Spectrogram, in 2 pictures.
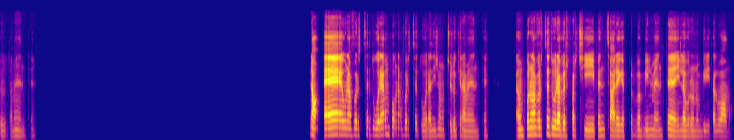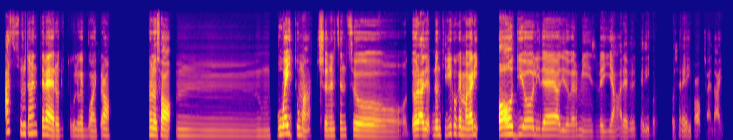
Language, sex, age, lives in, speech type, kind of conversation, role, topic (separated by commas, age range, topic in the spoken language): Italian, female, 60-64, Italy, conversation, unstructured, none, Qual è la cosa che ti fa odiare alzarti per andare al lavoro?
